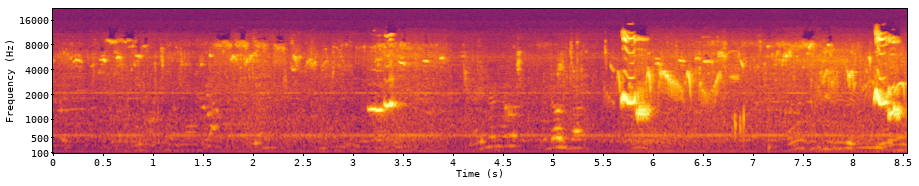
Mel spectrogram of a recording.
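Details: Spotted morning-thrush (Spotted Palm Thrush) at Lake Baringo, Kenya, in January 2006, singing rich, varied whistled phrases with slurred notes in short bursts a few seconds apart, over a faint steady hum.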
